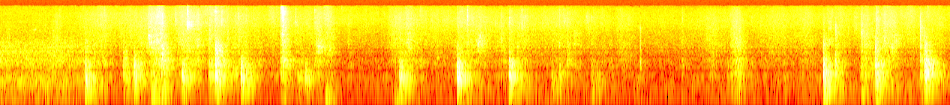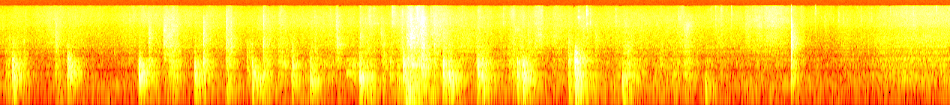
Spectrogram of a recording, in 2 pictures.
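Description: A series of irregular soft knocks, clicks and rustles in clusters with short pauses, like handling and movement close by in a small room.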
